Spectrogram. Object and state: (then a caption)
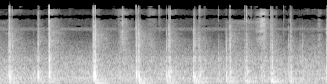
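Wooden tabletop tapped with fingernails. Long acrylic nails on both hands tap in a typing-like pattern on a large, solid, dark, glossy varnished wooden tabletop. Twelve short, dry clicks with a woody knock around the low-mid range fade almost instantly, spaced irregularly over about four seconds.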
